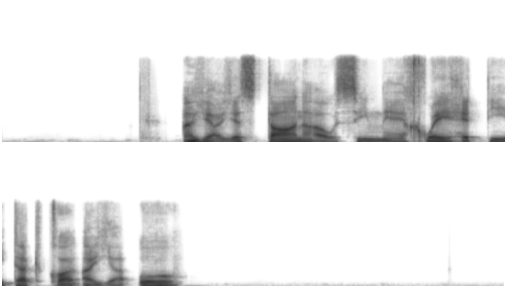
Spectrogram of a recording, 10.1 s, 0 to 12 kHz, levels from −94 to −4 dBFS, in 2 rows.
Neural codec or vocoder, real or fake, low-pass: codec, 16 kHz, 1 kbps, X-Codec, HuBERT features, trained on general audio; fake; 7.2 kHz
